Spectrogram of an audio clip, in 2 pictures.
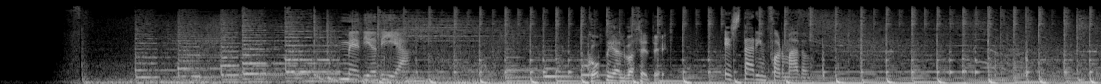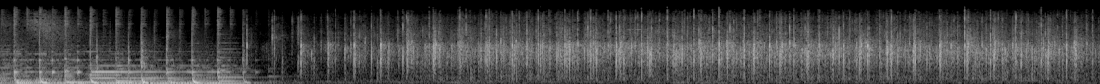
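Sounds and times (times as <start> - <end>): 
music: 0.6 - 13.9
speech: 3.4 - 4.3, 5.9 - 8.4
large crowd applauding: 13.4 - 22.0.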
